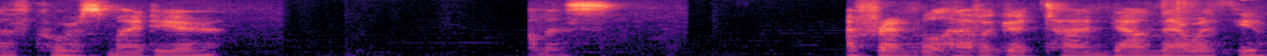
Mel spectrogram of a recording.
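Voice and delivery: sultry, smooth voice. Running a tabletop game, voicing Vorn in a player's mind: sultry, smooth voice. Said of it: "the sultry, smooth voice of Vorn in your mind as she says".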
